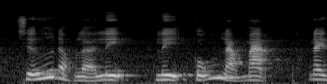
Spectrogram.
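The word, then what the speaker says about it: 詈: Chữ đọc là mạ, chữ đọc là lị, lị cũng là mạ.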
